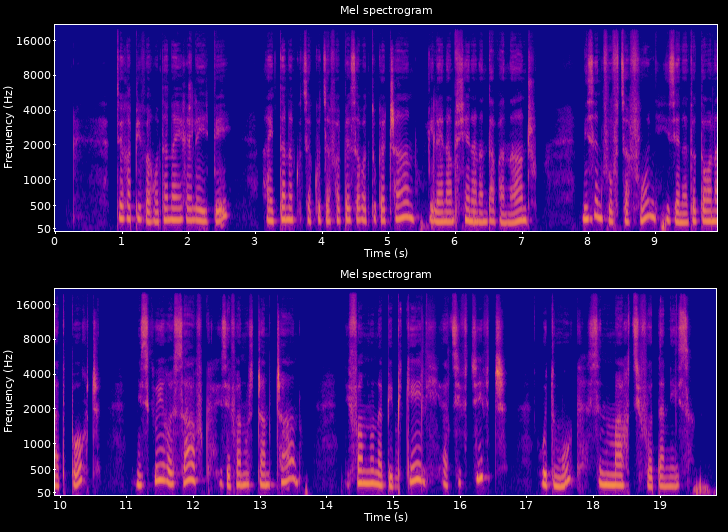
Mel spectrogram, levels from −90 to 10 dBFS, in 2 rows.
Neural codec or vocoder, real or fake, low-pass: vocoder, 44.1 kHz, 128 mel bands, Pupu-Vocoder; fake; 19.8 kHz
